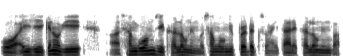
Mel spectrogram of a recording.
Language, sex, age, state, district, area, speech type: Manipuri, male, 18-30, Manipur, Kakching, rural, conversation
